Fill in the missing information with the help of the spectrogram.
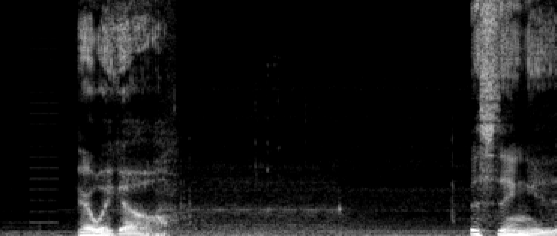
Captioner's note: sounds of mechanisms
